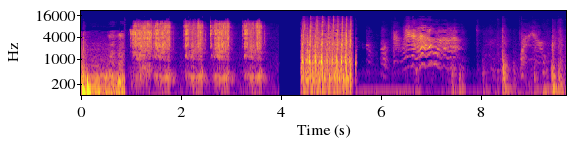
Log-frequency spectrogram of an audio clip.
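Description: Kitten hissing in four short bursts, then a loud burst of rapid rattling, then a cat meowing with a wavering call.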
